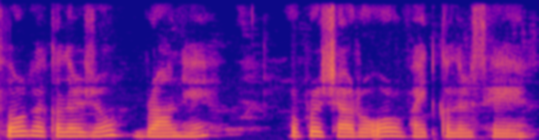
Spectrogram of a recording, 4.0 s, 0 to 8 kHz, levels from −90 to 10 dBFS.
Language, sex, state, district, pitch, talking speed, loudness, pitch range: Hindi, female, Arunachal Pradesh, Papum Pare, 225 Hz, 160 wpm, -17 LUFS, 215-245 Hz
